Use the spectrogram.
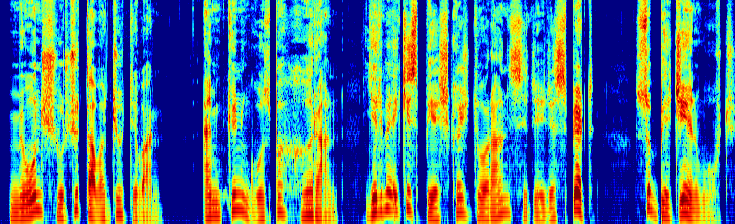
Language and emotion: Kashmiri, surprised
